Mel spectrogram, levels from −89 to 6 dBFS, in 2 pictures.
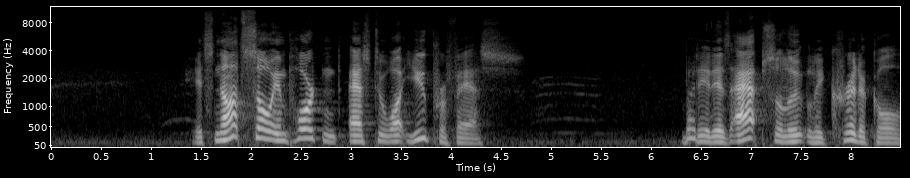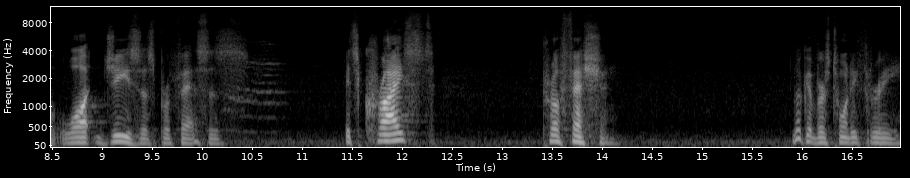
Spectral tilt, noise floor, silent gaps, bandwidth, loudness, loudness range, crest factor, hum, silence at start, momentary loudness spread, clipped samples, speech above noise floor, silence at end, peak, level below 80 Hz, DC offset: -7 dB/octave; -67 dBFS; none; 10.5 kHz; -28 LUFS; 11 LU; 26 dB; none; 1.45 s; 21 LU; under 0.1%; 39 dB; 0 s; -6 dBFS; -68 dBFS; under 0.1%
